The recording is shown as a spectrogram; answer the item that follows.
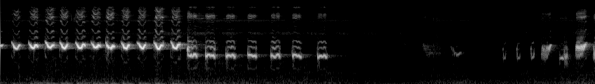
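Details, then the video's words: Yellow-vented bulbul delivering a fast run of about a dozen bright, even chirps, switching to a lower series of paired notes, then silence and a closing jumble of chattering notes. "Burung trucuk unik suara aneh"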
